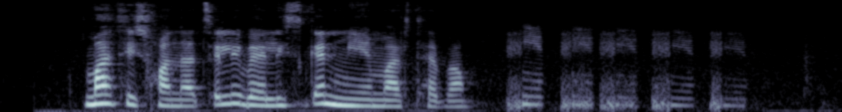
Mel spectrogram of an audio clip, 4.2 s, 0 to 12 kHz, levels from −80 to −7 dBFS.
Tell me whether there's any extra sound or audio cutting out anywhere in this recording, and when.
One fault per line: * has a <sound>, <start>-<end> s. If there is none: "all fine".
* has a laugh, 2.5-3.7 s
